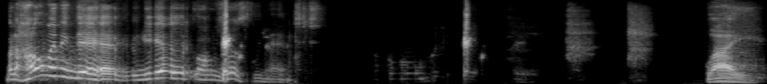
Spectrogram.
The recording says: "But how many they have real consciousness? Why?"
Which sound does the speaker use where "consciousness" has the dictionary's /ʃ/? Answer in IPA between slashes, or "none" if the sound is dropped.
/s/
